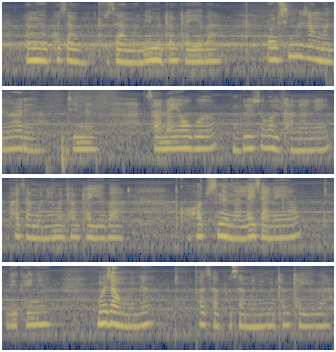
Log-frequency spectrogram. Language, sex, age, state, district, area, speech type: Bodo, female, 18-30, Assam, Kokrajhar, rural, spontaneous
